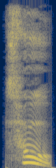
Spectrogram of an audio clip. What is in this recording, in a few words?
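"cù", Chinese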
